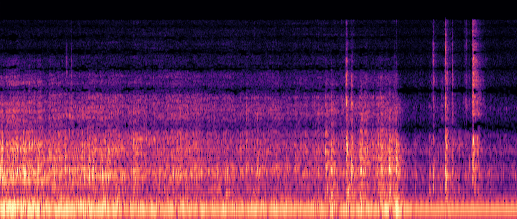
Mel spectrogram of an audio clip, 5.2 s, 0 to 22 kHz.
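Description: Surface hiss of a 78 rpm shellac record in the run-out groove after the song ends, over a steady low hum from the tube console. About four seconds in, the hiss cuts off and the Voice of Music record changer clicks several times as the tonearm lifts and swings off the record.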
